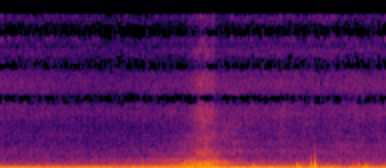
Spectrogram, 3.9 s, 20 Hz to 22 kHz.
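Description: A 2000 Chevy 2500 pickup with a 454 engine and automatic transmission runs close by, a steady low rumbling idle with a brief rise in revs midway.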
